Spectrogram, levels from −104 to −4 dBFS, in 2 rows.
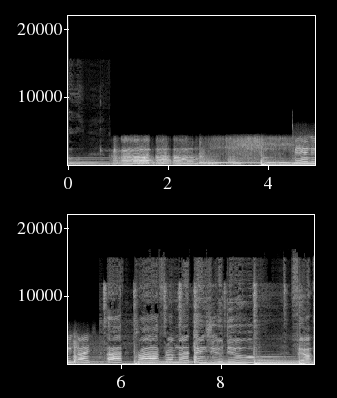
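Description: From 0.85 s to 6.09 s the clip goes through a call bitrate drop. The bandwidth estimate fell, and the encoder had to go from about 32 kbps down to about 7 kbps, staying at the floor for roughly three seconds. Coarser coding turns the sound rough and watery. The audio band shrinks from 20 kHz to 4 kHz, so it turns muffled. On a spectrogram everything above 4 kHz goes blank over that span, and the energy below looks smeared and blocky.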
